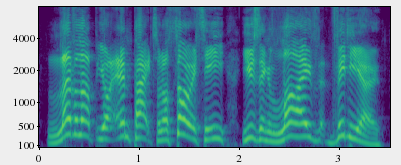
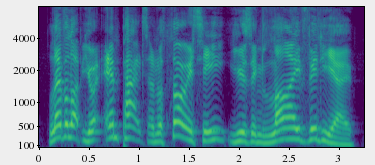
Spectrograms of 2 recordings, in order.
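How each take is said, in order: First: It is said with very high, projected energy. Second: It is said with high, lively energy.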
